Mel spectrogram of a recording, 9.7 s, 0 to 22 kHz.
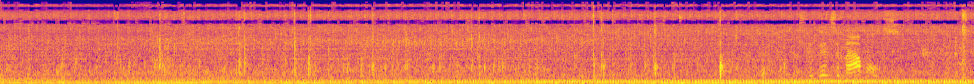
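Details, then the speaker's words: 1957 Chevy truck stored for decades, just fired up after refilling the tank and its old fuel pump feeding the carburetor: steady, even low rumble, no misses or knocks; settles into a smooth, healthy idle. "so we plugged it into the carburetor and it fired up and"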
